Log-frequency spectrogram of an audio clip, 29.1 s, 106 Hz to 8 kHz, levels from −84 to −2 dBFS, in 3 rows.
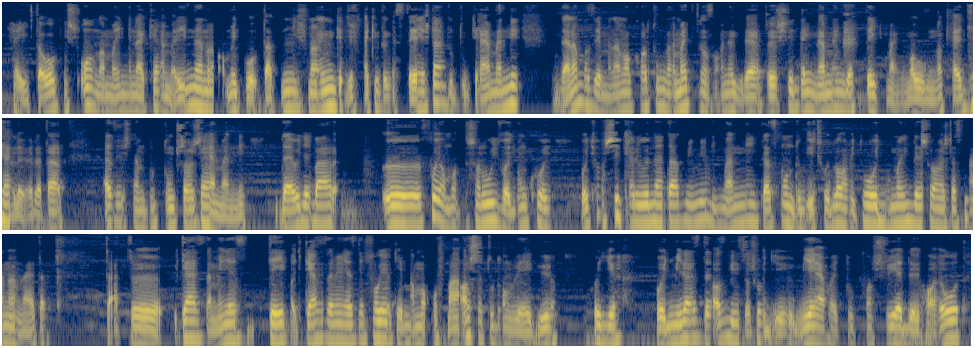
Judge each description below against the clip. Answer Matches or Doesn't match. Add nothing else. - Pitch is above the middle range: Doesn't match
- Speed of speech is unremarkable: Doesn't match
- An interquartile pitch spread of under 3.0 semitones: Doesn't match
